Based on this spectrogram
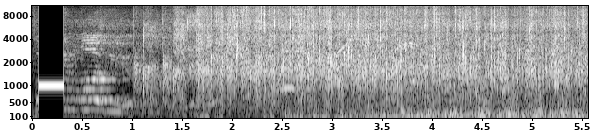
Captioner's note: audience applauds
